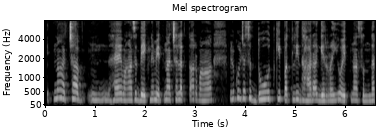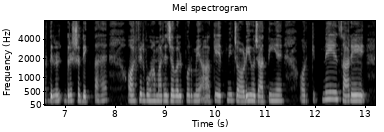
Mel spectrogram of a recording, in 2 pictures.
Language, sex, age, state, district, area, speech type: Hindi, female, 45-60, Madhya Pradesh, Jabalpur, urban, spontaneous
